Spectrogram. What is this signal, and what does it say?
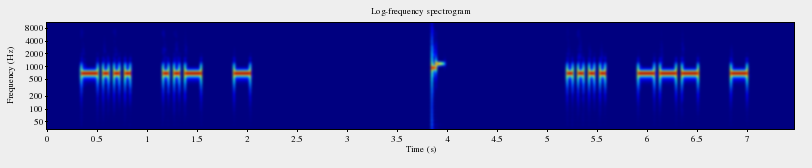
Morse code, heard as a keyed tone, about 22 wpm, spaced as for 16 wpm, 700 Hz. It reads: BUT HOT
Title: 2x Character Spacing - Top 100 Words - 22wpm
